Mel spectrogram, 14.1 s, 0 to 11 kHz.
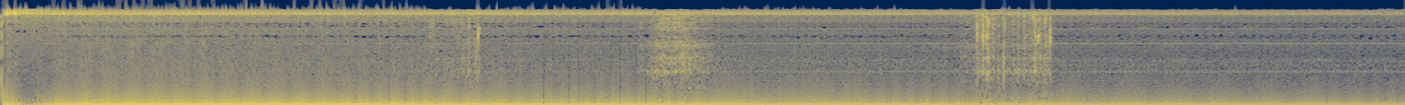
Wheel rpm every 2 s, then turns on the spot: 0, 0, 0, 10, 0, 0, 0.
none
